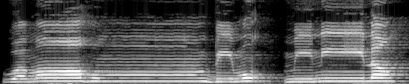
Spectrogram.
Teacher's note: मीम पर जज़म है, मीम साकिन होगा, मीम साकिन के बाद बा आकर है, इसलिए गुन्ना के साथ इक्फ़ा होगा, इसको इक्फ़ाए शफवी कहते हैं। बा पर ज़ेर की हरकत है, जल्द पढ़े। · हमज़ा पर जज़म है, हमज़ाए साकिना होगा, हमज़ाए साकिना के पढ़ने में छटका होता है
